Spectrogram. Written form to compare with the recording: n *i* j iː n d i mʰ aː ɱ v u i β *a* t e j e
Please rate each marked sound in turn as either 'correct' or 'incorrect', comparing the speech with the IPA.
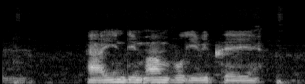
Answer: incorrect, incorrect

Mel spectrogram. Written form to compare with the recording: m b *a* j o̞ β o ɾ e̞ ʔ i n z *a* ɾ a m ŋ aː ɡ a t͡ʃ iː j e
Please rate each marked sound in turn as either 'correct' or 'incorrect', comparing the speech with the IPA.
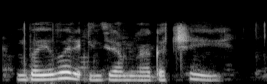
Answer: correct, incorrect

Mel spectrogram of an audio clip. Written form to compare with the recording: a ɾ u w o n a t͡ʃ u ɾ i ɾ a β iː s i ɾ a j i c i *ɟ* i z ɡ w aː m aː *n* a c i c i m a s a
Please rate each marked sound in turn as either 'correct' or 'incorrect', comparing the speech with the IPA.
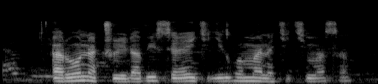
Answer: correct, correct

